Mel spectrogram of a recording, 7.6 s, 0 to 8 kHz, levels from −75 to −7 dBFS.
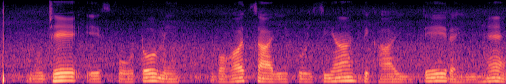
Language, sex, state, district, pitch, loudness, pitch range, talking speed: Hindi, male, Madhya Pradesh, Katni, 100 Hz, -22 LUFS, 95-125 Hz, 85 wpm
